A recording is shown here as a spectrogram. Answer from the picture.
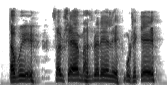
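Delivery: put-on very high, hoarse, creaky, rough wheeze. Reading a story aloud, voicing the imp just brought back: wheezing in a sober voice. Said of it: "просипел Бессони абсолютно трезвым голосом".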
